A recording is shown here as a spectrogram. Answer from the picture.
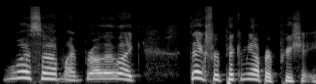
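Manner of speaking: cheerful imitation of an older man's greeting; John Carlos greeting. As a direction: pitch way up for a big hearty hello.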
